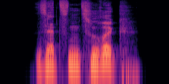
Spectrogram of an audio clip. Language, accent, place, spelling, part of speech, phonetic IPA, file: German, Germany, Berlin, setzen zurück, verb, [ˌzɛt͡sn̩ t͡suˈʁʏk], De-setzen zurück.ogg
- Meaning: inflection of zurücksetzen: 1. first/third-person plural present 2. first/third-person plural subjunctive I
